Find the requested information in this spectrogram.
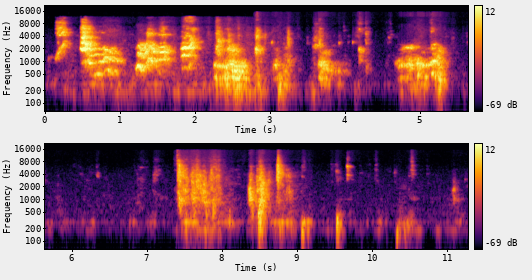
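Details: Cavalier King Charles Spaniel puppies, eight together in a pen, wrestling and playing: a rapid run of high, yappy barks and yips for about five seconds, a pause, then another burst of sharp yelps trailing into softer squeaks.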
